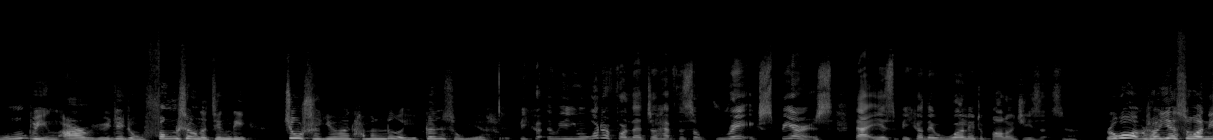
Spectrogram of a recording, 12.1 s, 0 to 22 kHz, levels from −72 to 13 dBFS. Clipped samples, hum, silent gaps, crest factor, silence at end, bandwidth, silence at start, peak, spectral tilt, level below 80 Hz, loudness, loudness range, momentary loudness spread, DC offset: under 0.1%; none; none; 22 dB; 0 s; 16.5 kHz; 0 s; -10 dBFS; -4 dB/octave; -82 dBFS; -32 LUFS; 7 LU; 18 LU; under 0.1%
